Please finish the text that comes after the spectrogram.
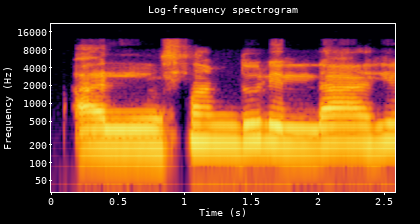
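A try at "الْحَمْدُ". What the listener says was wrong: अल ऊपर टाइम नहीं देना, अल नहीं कहना। अल्हम्दु, हे नहीं है, हे नहीं है, ही ही।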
